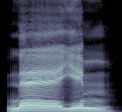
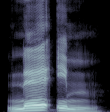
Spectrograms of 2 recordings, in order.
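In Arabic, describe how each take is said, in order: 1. الصوت اللي في النص صوت ياء. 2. الصوت اللي في النص همزة.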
